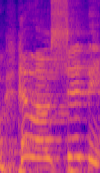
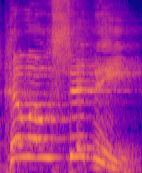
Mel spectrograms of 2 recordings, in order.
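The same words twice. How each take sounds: First: High arena hello; rock star greeting. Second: High, drawn-out arena hello; rock star greeting. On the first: Comedian mocking the rock-star greeting to his audience. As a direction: call it out like a big rock act. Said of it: "if I go". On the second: Comedian mocking a rock-star greeting to his small audience. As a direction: greet the crowd like a stadium star. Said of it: "if I went". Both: Pretend.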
